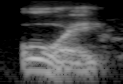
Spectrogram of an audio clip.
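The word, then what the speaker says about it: אוֹי: on last night is, what are your reflections about woe, or as it's pronounced in Hebrew, oi?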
